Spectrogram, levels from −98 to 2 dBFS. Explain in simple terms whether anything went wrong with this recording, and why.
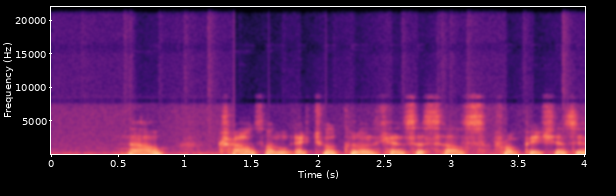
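Gain pumping runs through the whole clip: the level is pulled down on every loud sound, squashing loud and soft parts closer together, likely from a limiter fighting microphone gain set too high.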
